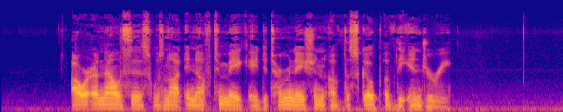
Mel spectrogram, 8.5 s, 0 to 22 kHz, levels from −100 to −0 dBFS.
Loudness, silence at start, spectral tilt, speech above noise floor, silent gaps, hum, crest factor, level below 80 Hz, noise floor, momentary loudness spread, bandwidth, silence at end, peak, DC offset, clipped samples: -22 LUFS; 1.05 s; -4.5 dB/octave; 40 dB; none; none; 20 dB; -46 dBFS; -61 dBFS; 11 LU; 15.5 kHz; 1.7 s; -4 dBFS; under 0.1%; under 0.1%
